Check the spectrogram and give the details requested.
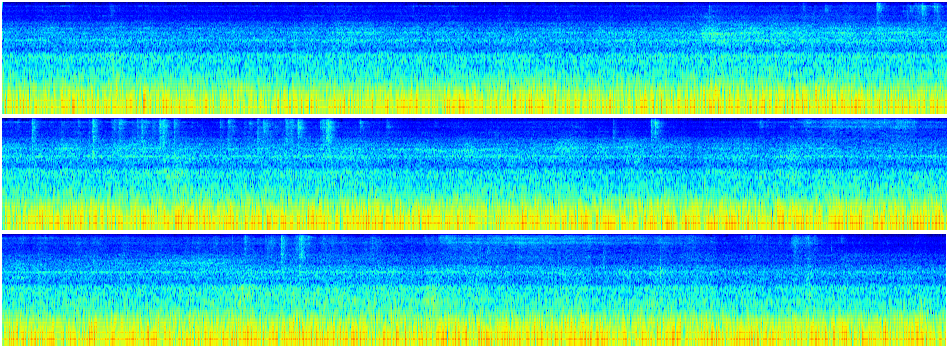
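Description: Tokaido Shinkansen train running, heard from inside the carriage: a steady low rumble of the ride that grows a little heavier about halfway through, with a few faint clicks.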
